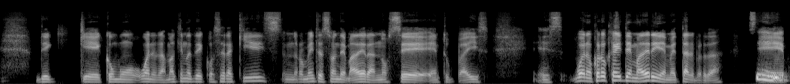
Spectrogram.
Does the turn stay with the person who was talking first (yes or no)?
yes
